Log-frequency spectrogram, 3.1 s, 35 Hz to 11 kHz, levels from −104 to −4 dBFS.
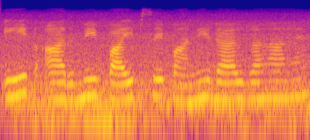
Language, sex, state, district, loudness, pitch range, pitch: Hindi, female, Punjab, Fazilka, -16 LUFS, 185-205 Hz, 190 Hz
